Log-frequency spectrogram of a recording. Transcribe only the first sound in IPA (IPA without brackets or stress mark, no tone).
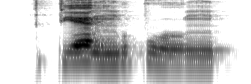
pʲ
